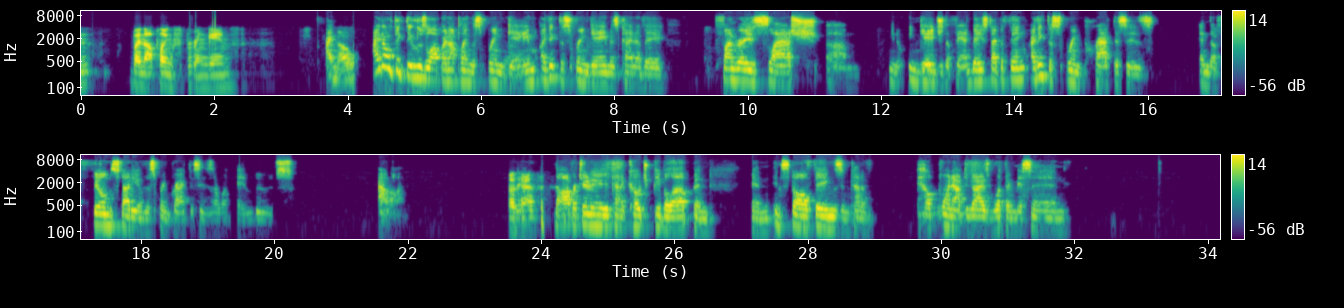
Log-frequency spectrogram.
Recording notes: The guys are back together and properly socially distanced by way of a zoom conference call.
